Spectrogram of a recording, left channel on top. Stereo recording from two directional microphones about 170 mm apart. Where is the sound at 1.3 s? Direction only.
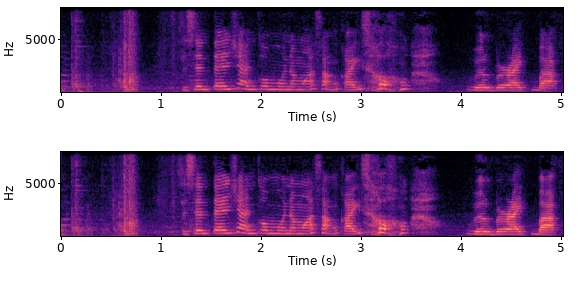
60° right (ahead or behind).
